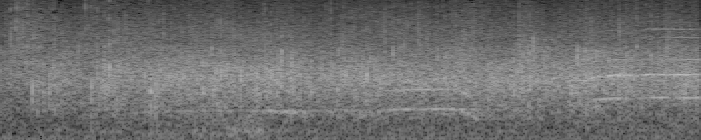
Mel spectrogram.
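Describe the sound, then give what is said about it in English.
An audience at a Resurgence Edmonton ministry gathering applauds warmly to welcome a speaker to the stage. The clapping is dense, steady and continuous throughout. “why don't you give a really warm welcome tonight as David Hearn comes.”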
